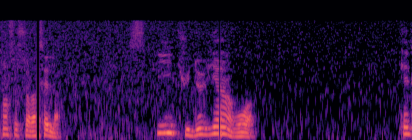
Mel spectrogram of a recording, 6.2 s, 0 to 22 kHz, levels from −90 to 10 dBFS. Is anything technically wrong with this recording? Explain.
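Yes, two things. The whole clip has overdone noise removal. The reduction was set so aggressively that any frequency band sitting near its noise estimate gets pulled way down, taking quieter parts of the voice too. The result is near-silent gaps with twinkly specks.

There are also two corrupt frame muted dropouts: a longer one from 0.54 to 0.60 s and a short one from 3.28 to 3.32 s. The decoder rejected damaged compressed frames and the player filled them with silence. So the sound cuts abruptly to nothing, and the first gap's length suggests several frames went, while timing stays intact.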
